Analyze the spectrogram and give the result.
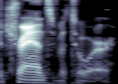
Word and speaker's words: transvator: You and Jamie decide to use the transvator. How did you say it? – Transvator? – Transvator. I'm going to go with transvator. – Like Darth Vader.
